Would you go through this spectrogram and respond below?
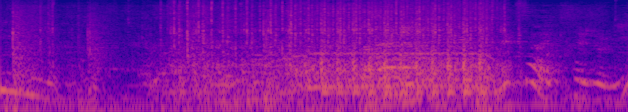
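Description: A sewing machine stitches a tote bag in a steady, continuous mechanical whir that swells slightly mid-clip, with a voice talking over it.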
